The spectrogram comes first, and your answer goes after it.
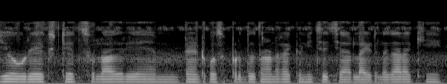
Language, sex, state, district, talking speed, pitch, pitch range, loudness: Marwari, male, Rajasthan, Churu, 265 wpm, 120 Hz, 115-120 Hz, -28 LUFS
